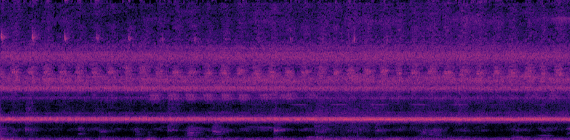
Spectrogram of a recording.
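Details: Crickets at dusk and into the night in a village, giving a sustained high-pitched ringing trill with faint rhythmic pulsing above, over an even low background rumble.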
